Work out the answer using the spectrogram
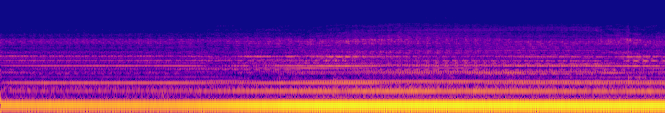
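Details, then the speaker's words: Desktop computer power supply at switch-on: steady low hum with faint higher tones that stops after a while but lasts longer with each startup, a sign the power supply is nearing the end of its life. "é depois de um tempo esse barulho ele para mas como passar das vezes que você vai ligando o computador ele vai ficando cada vez mais longo e significa sua fonte está chegando no limite da vida útil dela"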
